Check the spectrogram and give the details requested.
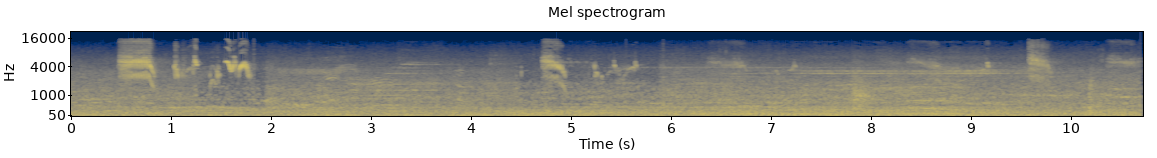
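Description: Brown rock chat giving a few sharp, high chirps in the first two seconds, then one more near the fifth, over a steady low rumble of background noise.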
